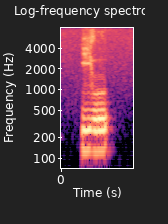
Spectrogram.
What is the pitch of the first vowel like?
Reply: high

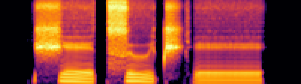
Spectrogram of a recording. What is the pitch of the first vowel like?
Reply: falling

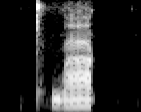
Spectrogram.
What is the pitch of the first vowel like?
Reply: falling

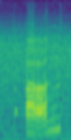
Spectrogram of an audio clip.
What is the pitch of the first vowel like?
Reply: rising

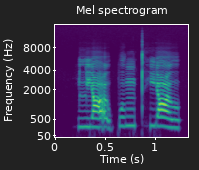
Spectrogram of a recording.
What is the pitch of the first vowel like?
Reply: low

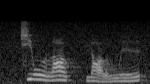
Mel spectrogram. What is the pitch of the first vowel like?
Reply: falling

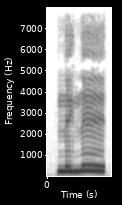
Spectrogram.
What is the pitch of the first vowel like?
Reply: low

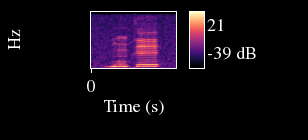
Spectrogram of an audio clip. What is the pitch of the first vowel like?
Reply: low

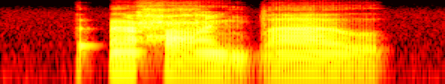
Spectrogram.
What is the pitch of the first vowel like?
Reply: high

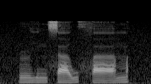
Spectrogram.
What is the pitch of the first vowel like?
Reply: low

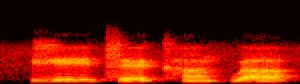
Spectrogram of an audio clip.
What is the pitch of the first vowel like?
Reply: low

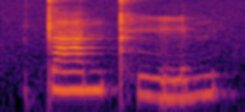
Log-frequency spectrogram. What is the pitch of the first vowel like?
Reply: high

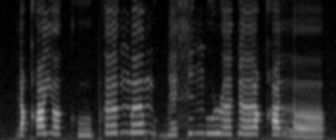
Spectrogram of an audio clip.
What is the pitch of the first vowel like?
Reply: low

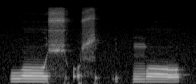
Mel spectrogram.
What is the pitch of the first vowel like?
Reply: low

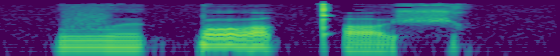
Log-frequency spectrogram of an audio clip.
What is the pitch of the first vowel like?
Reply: low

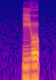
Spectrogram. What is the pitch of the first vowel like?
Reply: falling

